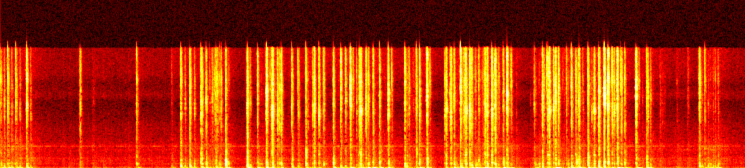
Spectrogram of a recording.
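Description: Fingertips on both hands type on the black plastic keys of a gold laptop, producing bursts of quick, bright clicks separated by short pauses. A steady low hum sits underneath the typing.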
